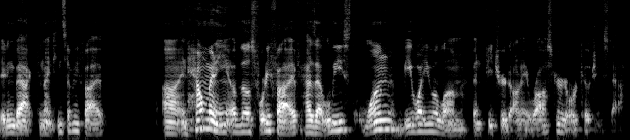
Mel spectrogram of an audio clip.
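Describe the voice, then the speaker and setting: A man speaks at a fairly slow pace. He has a Utah accent. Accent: American, Utah. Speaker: sports podcast co-host, student. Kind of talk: casual sports chat.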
